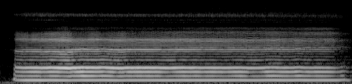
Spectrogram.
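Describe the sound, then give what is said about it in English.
A deep, low-pitched vowel tone used as a labour breathing technique, held as one steady, continuous note for about three seconds. The voice is rich in harmonics and stays at an even loudness, alone with no other sounds. “Now, it's not that important what sounds you make. You may actually make a sound that sounds nothing like this, but as long as it's a deep, low tone like this”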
